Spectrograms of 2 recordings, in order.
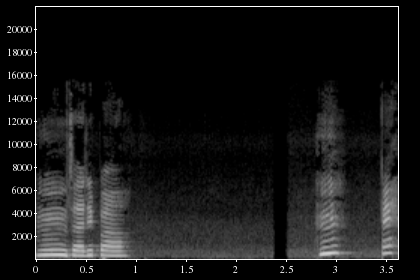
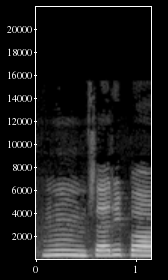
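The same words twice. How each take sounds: First: High, mocking childish voice; a kid pulling a face at her mother; sulky child. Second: Put-on slow, drawn-out childish agreement; a sulky little girl giving in; grudging okay. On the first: Child sulks, sticks tongue out.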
